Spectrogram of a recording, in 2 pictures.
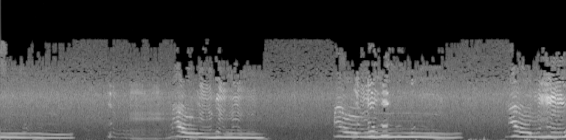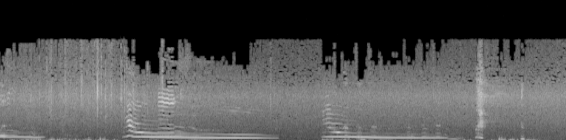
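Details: Pet pug copying a cat's meow alongside its owner: a series of sliding, whiny harmonic cries, some falling at the end, in about seven bursts separated by short pauses, with a quiet indoor background.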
